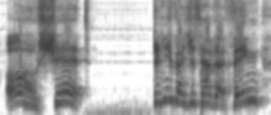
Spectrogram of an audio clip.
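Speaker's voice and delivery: high, tipsy sudden realization; drunk blurting. Retold or imitated. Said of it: "and I go".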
